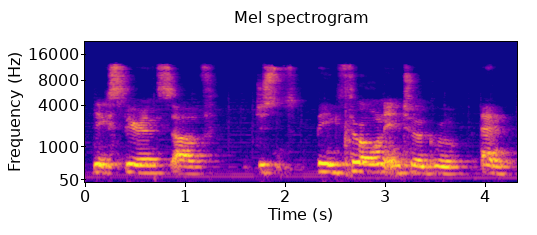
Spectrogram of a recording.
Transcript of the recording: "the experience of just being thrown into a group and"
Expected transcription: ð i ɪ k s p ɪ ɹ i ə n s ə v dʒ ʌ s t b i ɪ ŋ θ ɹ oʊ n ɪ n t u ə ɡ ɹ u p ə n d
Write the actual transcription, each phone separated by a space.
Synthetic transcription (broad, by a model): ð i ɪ k s p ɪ ɹ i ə n s ə v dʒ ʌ s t b i ɪ ŋ θ ɹ oʊ n ɪ n t u ə ɡ ɹ u p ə n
